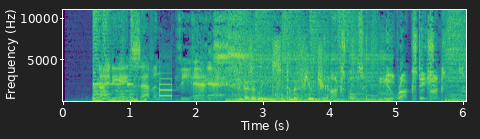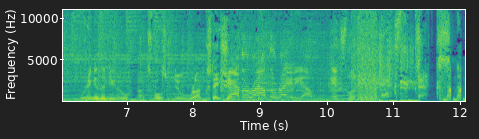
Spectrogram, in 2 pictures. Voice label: Sweeper Imaging; demo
